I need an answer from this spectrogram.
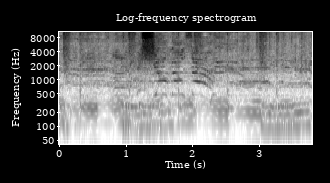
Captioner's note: Aplauze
